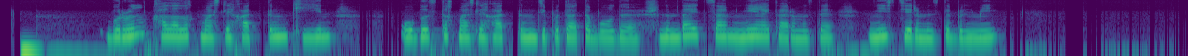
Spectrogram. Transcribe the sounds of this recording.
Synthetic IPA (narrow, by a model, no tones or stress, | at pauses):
bʊɾəɴqʰɑlˠɑlˠəqmæsliχɑt̪ːəŋkʲʰejɪn | wo̞blˠəst̪əqmæsliχɑt̪ːəɴdʲeput̪ɑt̪əbo̞lˠd̪əʃənəmd̪ɑɑjt̪sɑmne̞ɑjt̪ɑɾəməzd̪əne̞st̪e̞ɾɪmɪzd̪ɪbɪlmej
